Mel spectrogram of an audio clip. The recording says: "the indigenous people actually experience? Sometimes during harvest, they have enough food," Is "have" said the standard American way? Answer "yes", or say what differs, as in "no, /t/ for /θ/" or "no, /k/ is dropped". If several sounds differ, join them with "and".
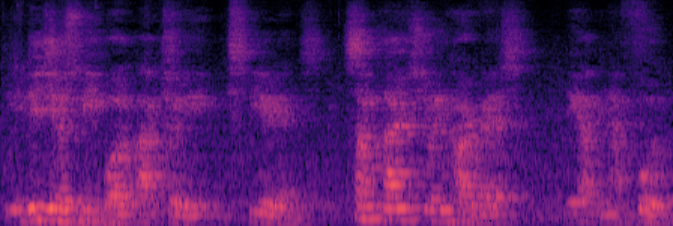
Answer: no, /p/ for /v/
